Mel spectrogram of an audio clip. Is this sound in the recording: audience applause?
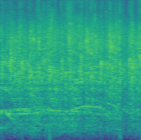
yes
